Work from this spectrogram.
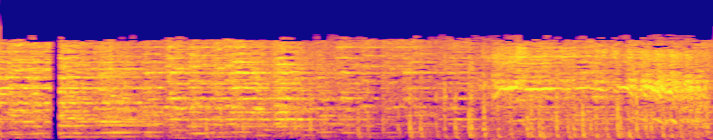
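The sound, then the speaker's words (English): A wild outlaw stallion neighs and whinnies while plunging and fighting the ropes that bind it. Loud, shrill cries rise over clattering hooves, with no talk. “With the outlaw stallion plunging and fighting the ropes that bound him”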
